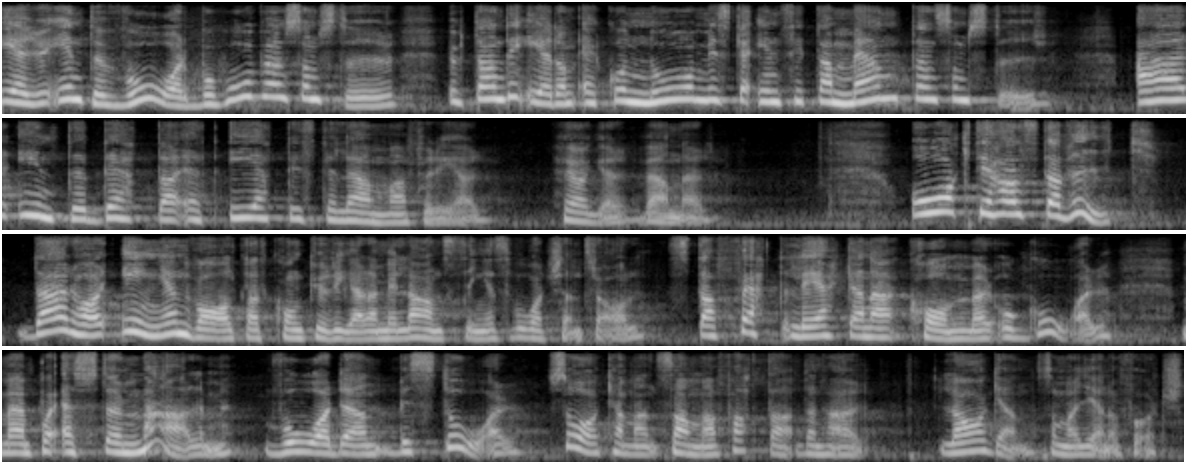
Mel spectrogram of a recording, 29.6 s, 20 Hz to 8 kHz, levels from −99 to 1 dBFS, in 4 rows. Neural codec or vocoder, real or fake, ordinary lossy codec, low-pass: codec, 16 kHz, 16 kbps, FreqCodec, smaller model; fake; none; 7.2 kHz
